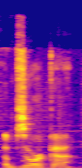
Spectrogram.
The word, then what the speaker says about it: Absaroka: Yes, Longmire takes place in the fictional county of Absaroka Right. And in Wyoming. in Wyoming, and we actually pronounce it Absorka here.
